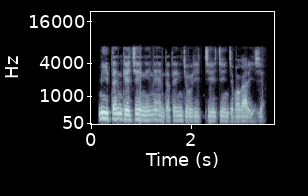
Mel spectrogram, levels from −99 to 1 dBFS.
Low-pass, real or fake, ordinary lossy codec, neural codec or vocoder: 7.2 kHz; real; AAC, 48 kbps; none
